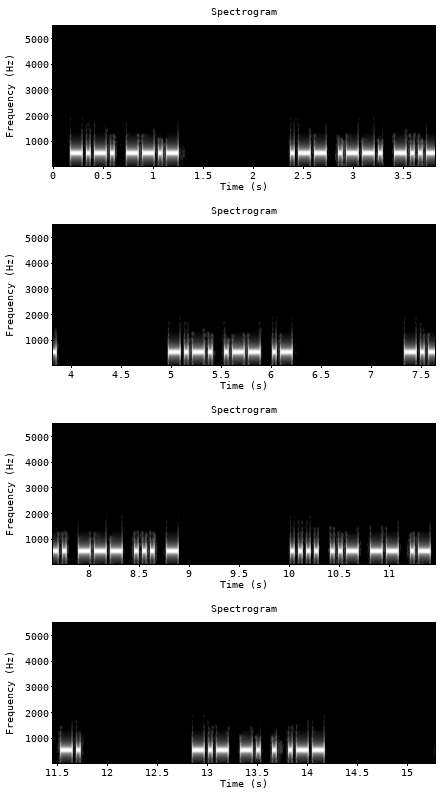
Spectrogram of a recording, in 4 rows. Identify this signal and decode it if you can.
Morse code, heard as a keyed tone, about 30 wpm, 550 Hz. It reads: CQ WPX CWA COST HUMAN KNEW
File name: Ultimate Word List / 30WPM Ultimate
